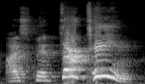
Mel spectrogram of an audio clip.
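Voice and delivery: hammed-up Will yelling about his absent father; acted outburst. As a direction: work up to yelling the last line. Retelling Will's emotional outburst.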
